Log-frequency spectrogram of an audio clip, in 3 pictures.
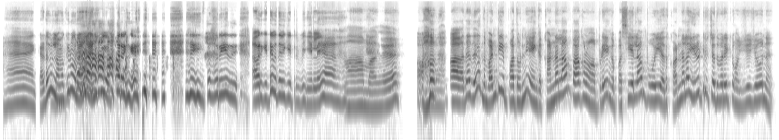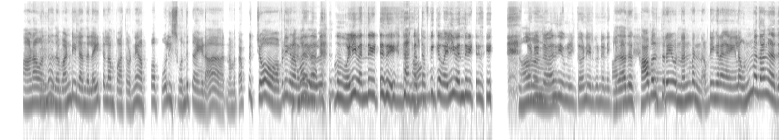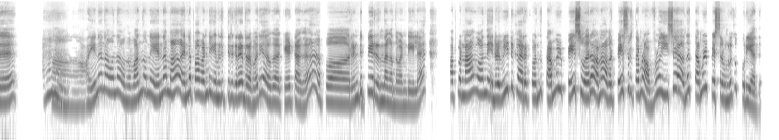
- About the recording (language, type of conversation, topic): Tamil, podcast, ஒரு மறக்கமுடியாத பயணம் பற்றி சொல்லுங்க, அதிலிருந்து என்ன கற்றீங்க?
- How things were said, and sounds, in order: laugh; laugh; snort; laughing while speaking: "அதான் அதான் ஒலி வந்துவிட்டது நாங்கள் … உங்களுக்கு தோணியிருக்கும்னு நினைக்கிறேன்"; chuckle; other noise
